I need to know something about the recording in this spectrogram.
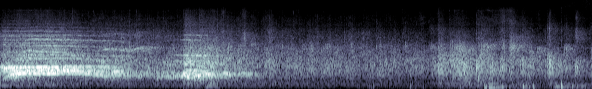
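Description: A crowd applauds steadily while high, tonal cheers and whoops ring out at the start. The clapping fades slightly, swells briefly around the middle, then continues at a lower level.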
